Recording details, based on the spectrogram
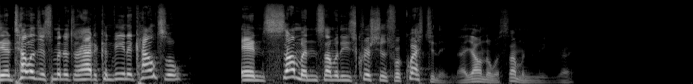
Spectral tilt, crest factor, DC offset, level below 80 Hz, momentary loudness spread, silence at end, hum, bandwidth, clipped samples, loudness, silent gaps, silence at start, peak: -3 dB/octave; 22 dB; under 0.1%; -50 dBFS; 15 LU; 1.6 s; none; 18.5 kHz; under 0.1%; -21 LUFS; 2.34-2.40 s; 0 s; -2 dBFS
